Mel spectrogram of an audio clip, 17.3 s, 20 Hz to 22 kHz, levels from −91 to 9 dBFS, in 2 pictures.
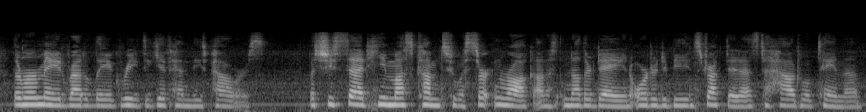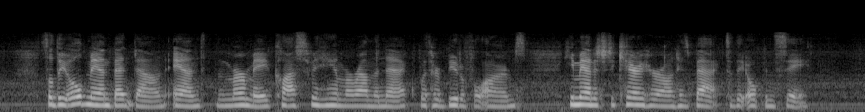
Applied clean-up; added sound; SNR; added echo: none; none; none; none.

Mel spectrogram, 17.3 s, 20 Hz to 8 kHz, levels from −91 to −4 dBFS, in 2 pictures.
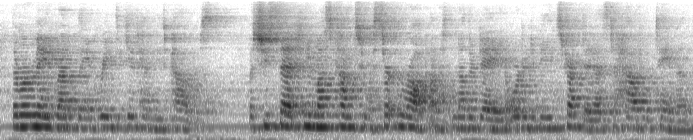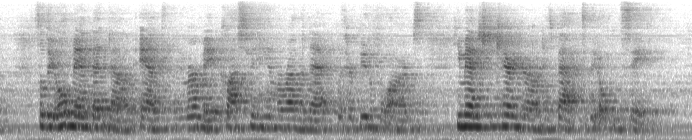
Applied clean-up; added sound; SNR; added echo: none; none; none; reverberation time 1.2 s.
